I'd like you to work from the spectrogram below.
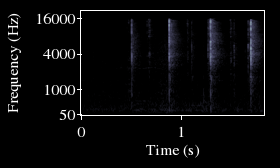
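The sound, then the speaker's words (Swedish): A remote control clicks repeatedly while changing TV channels, each press a crisp, snipping, scissor-like tick arriving in a steady rhythm of about five strong clicks with softer ones between, fairly quiet. “Så då behöver jag bara hämta min fjärrkontroll. Ja, den, he, den låter så.”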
